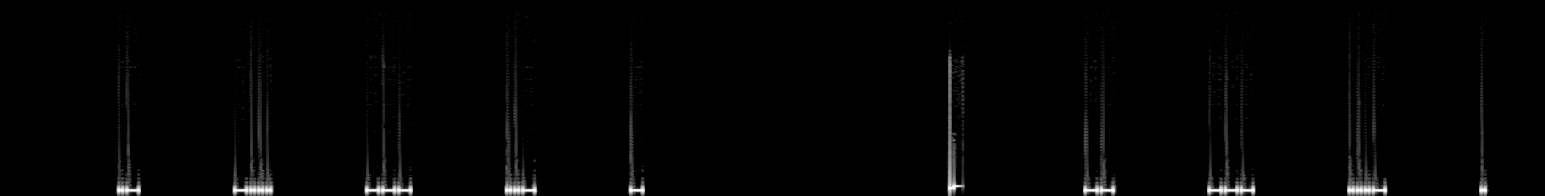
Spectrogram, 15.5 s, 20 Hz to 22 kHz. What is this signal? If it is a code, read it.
Morse code, heard as a keyed tone, about 31 wpm, spaced as for 8 wpm, 700 Hz. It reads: ABOUT MOVE
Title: 8x Character Spacing - Top 300 Words - 30wpm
